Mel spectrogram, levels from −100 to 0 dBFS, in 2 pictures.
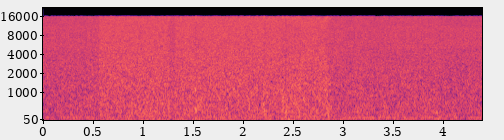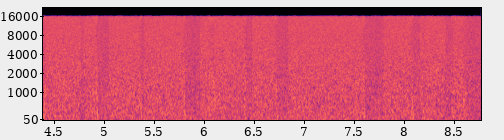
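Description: Throughout the clip there is a wrong sample width fault: the playback treats each sample as two bytes when the pattern fits packed 24-bit data. Most values straddle byte boundaries, so harsh, loud noise buries the original sound, which runs slow and low at two-thirds speed.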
